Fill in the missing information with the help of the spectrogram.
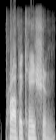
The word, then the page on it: Provocation: American English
